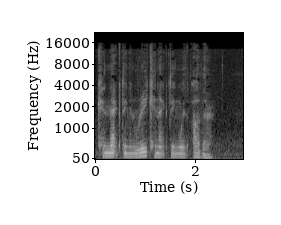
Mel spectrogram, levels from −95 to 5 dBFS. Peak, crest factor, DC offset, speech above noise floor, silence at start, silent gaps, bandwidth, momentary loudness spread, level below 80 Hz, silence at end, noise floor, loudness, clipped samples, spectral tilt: -12 dBFS; 20 dB; under 0.1%; 24 dB; 0.05 s; none; 16 kHz; 9 LU; -54 dBFS; 0 s; -54 dBFS; -31 LUFS; under 0.1%; -5 dB/octave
